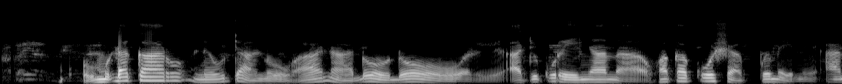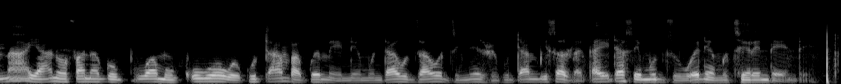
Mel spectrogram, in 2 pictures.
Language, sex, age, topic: Ndau, male, 18-24, health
